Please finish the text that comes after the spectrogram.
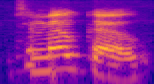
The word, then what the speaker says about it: Tomoko: Tomoko. That's what it is. Tomoko Enterprise. Tomoko. Yeah, I knew I was pronouncing it wrong.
